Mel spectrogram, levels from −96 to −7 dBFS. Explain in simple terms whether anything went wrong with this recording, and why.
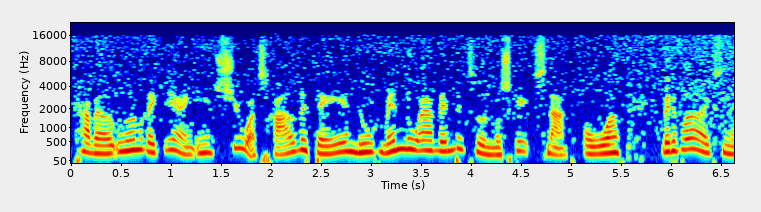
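Overdone noise removal runs through the whole clip: a noise reducer set too strong strips quiet parts of the speech, leaving twinkling near-silence between phrases.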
